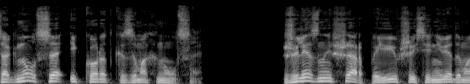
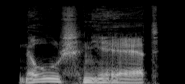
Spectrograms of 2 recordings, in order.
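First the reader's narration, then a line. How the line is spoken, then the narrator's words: Through gritted teeth. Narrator (Russian): процедил Богольд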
